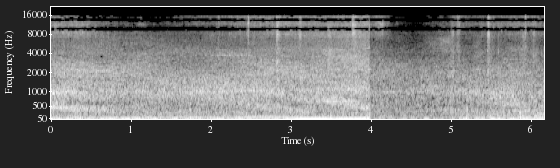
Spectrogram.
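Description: Road traffic: cars driving past on a street, loud, with a deep rumble that builds for about four seconds. It then cuts off suddenly to quieter street noise.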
